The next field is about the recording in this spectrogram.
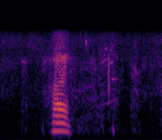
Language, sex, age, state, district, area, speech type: Santali, male, 30-45, Jharkhand, Seraikela Kharsawan, rural, conversation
